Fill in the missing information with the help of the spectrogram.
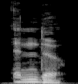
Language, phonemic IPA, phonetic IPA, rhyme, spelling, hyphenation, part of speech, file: German, /ˈɛndə/, [ˈʔɛn.də], -ɛndə, Ende, En‧de, noun, De-Ende.ogg
- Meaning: 1. end, finish 2. conclusion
